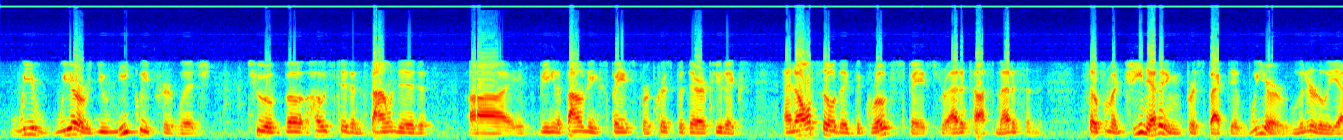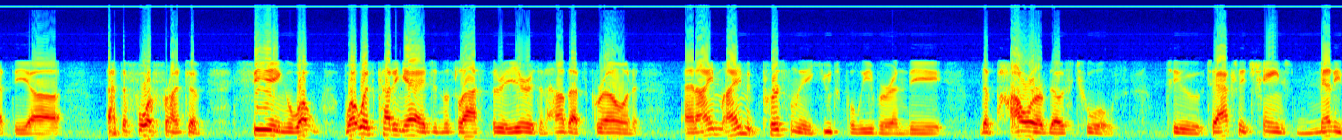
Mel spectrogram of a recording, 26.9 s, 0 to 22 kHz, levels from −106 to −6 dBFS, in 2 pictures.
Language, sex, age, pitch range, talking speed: English, male, 30-49, 110-140 Hz, 175 wpm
